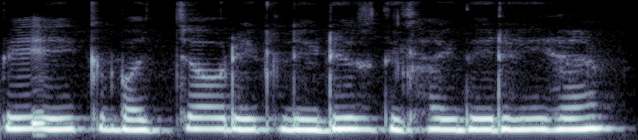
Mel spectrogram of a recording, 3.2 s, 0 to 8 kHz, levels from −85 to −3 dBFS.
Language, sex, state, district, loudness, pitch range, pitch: Hindi, female, Jharkhand, Ranchi, -11 LUFS, 225-240 Hz, 230 Hz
